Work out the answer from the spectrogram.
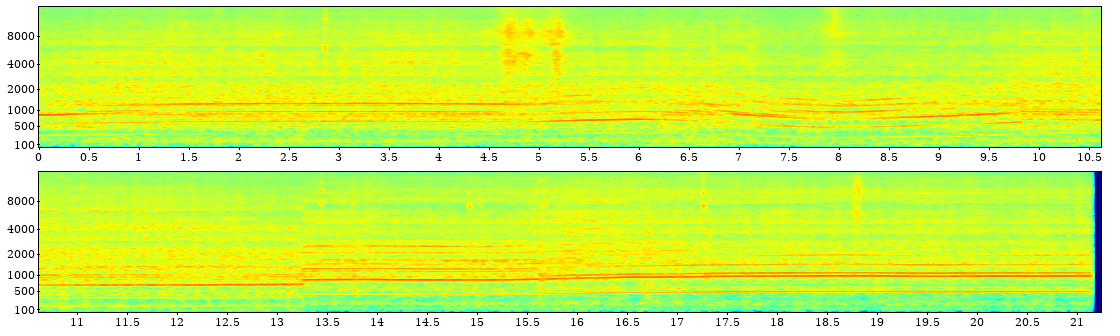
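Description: A vehicle driving, heard from inside the cabin: steady engine and road noise with a droning whine whose pitch glides down and back up and then steps abruptly twice, about ten and thirteen seconds in.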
